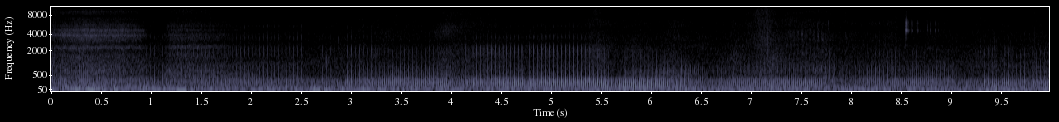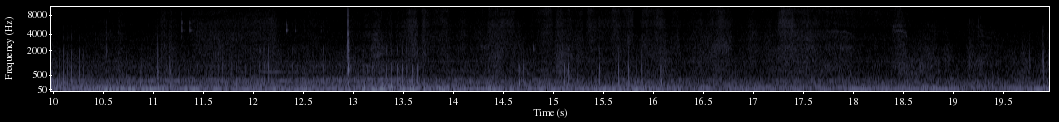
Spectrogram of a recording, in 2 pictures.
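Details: Kitten purring contentedly while playful and happy, a long low rhythmic rumble cycling with each breath, louder in the first seconds, with soft rustling and occasional clicks.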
